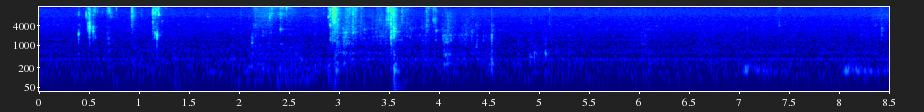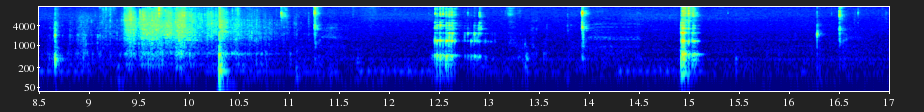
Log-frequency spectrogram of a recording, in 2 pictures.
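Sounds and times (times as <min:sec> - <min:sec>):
woman burping loudly: 0:12.4 - 0:13.1, 0:14.9 - 0:15.2.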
